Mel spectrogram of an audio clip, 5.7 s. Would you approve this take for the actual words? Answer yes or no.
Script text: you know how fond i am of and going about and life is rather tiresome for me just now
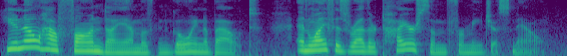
yes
